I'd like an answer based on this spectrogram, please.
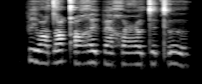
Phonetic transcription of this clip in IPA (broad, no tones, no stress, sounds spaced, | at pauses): p e w ə dˤ i qʼ ɔ ʁ e p æ χ ʊ ʕ ʊ t ɵ tʼ ɵ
